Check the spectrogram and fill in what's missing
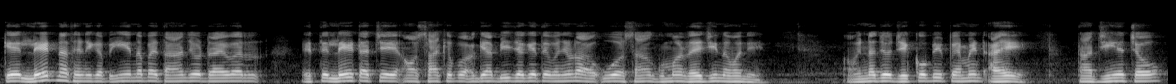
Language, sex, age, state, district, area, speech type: Sindhi, male, 45-60, Gujarat, Surat, urban, spontaneous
